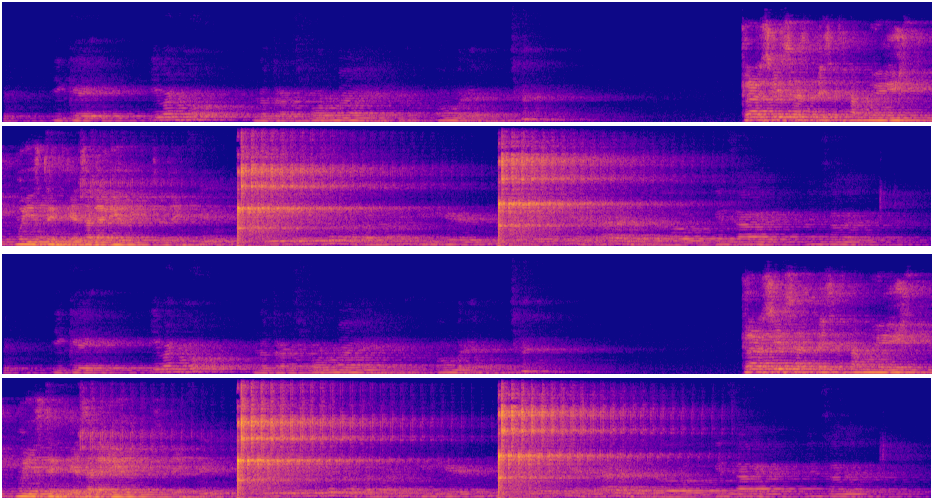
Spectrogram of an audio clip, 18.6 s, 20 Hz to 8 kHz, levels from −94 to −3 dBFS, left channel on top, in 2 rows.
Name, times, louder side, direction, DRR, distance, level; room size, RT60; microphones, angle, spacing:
voice 1, 0.5-1.0 1.5-2.1 2.5-4.8 5.1-5.3 9.5-9.8 11.2-17.1 17.3-18.0, equal, 5° right, -6 dB, 5.6 m, -44 dB
voice 2, 7.4-9.1 9.4-11.1, equal, 40° left, -4 dB, 6.7 m, -33 dB
sound 1, 10.1-10.9 11.6-13.3 14.2-15.9, right 3 dB, 25° right, 2.1 m, -29 dB
28.0 x 25.0 x 4.5 m, 2.5 s
head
